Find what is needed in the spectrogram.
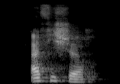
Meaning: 1. bill sticker 2. display
- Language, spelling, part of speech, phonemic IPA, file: French, afficheur, noun, /a.fi.ʃœʁ/, LL-Q150 (fra)-afficheur.wav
